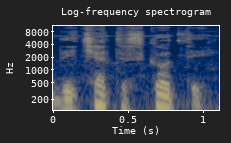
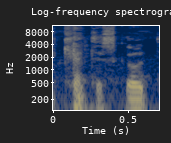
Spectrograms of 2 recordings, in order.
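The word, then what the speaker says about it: catuṣkoṭi: We need to embrace the tetralemma, the chetascoti, or the ketascoti, depends on how you pronounce it.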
